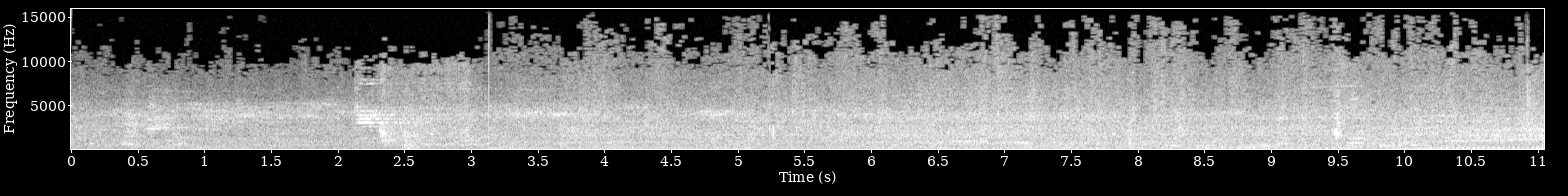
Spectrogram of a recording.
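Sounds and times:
street traffic: 0.0 - 11.0
vehicle engine humming nearby: 0.0 - 11.0.

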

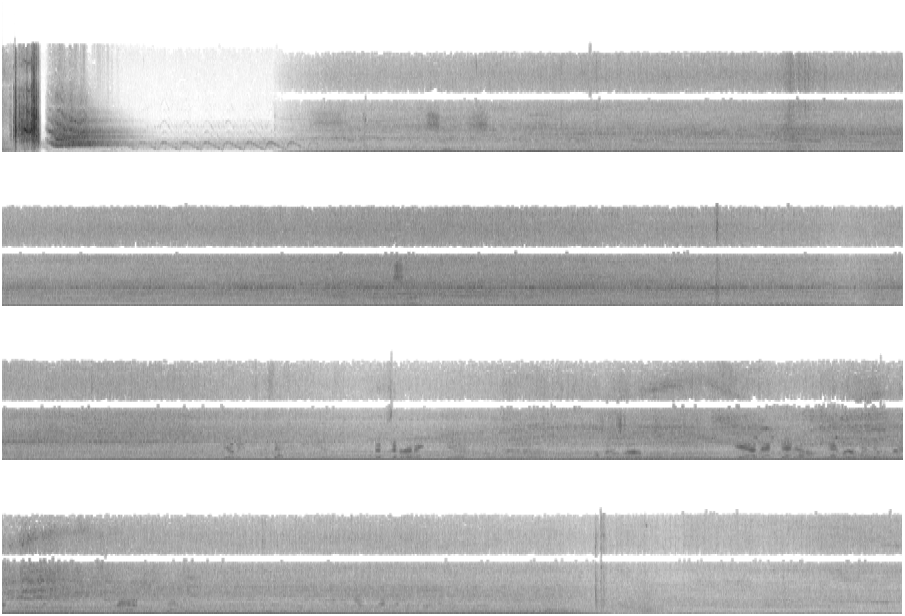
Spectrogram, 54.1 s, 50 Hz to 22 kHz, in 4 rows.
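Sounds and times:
car engine idling: 2.3 - 54.0.

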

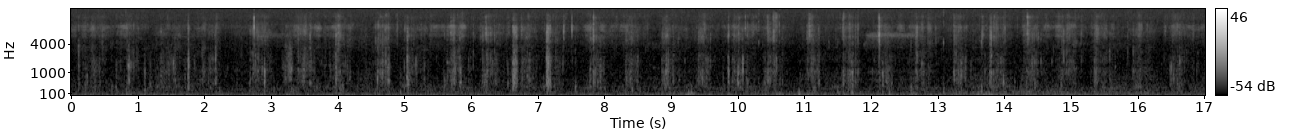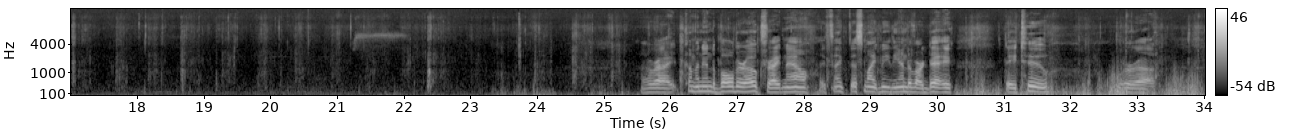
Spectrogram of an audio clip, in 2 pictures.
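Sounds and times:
footsteps on dirt trail: 0.0 - 34.0.

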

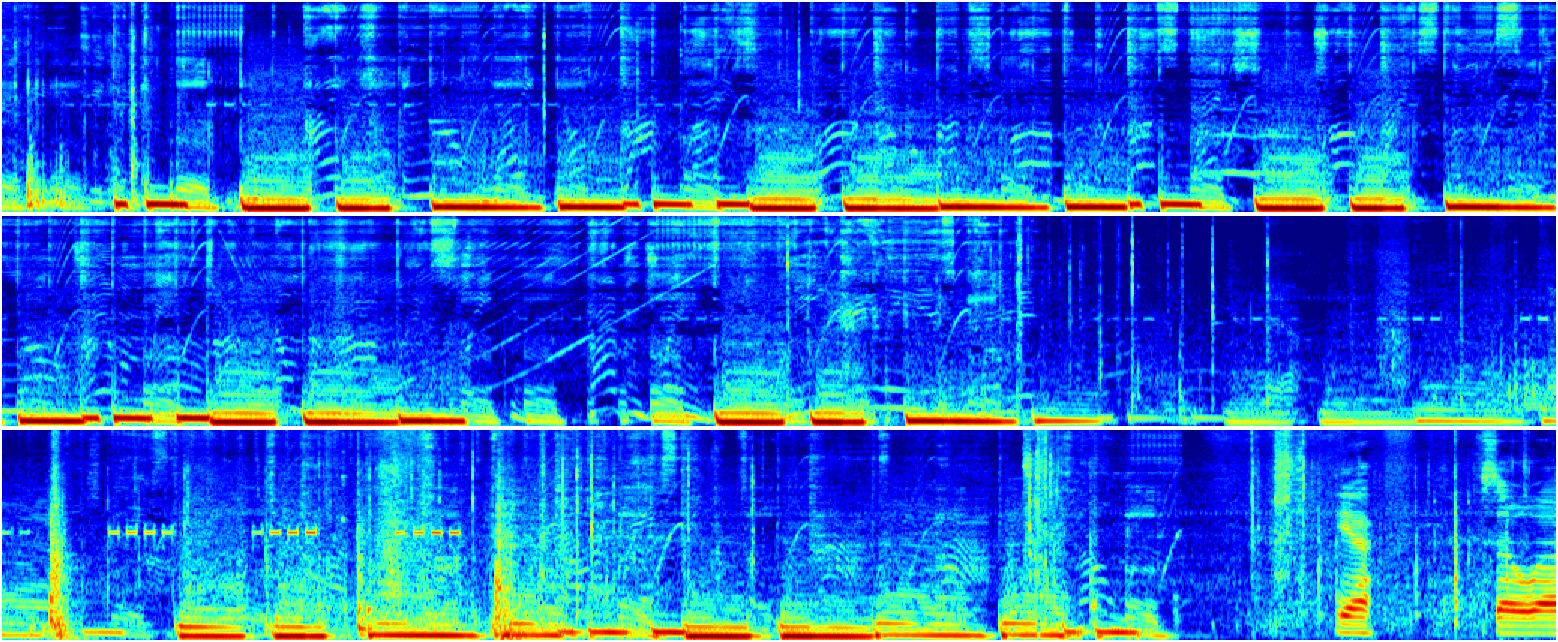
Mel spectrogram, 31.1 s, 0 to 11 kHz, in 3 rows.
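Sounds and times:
bass-heavy music with vocal: 0.0 - 28.6.

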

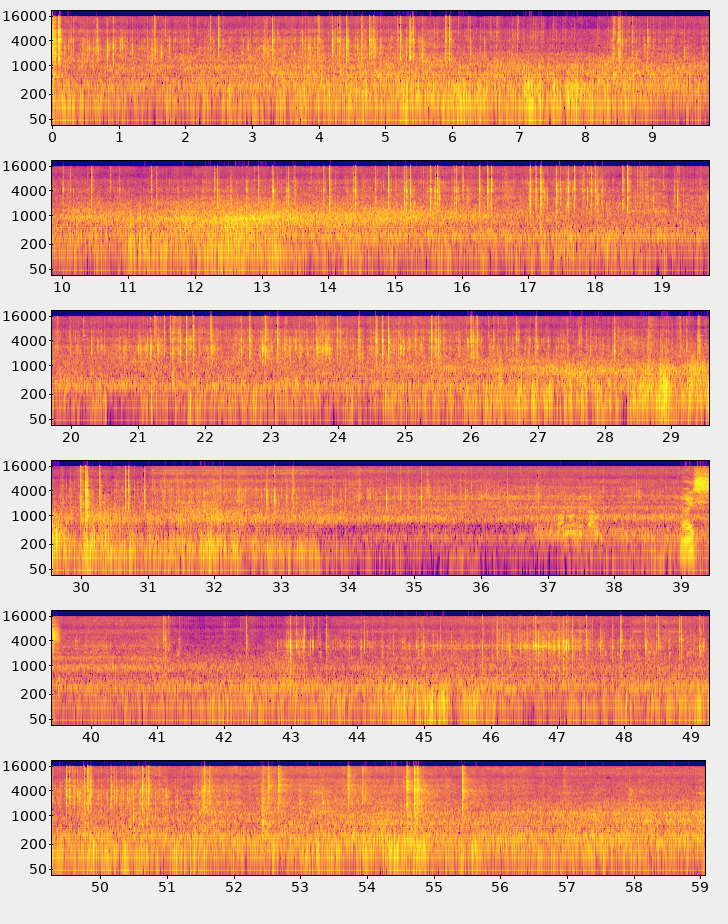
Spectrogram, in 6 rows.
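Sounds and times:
bicycle tyres rolling on asphalt: 0.0 - 59.0
bike clicks and rattles: 0.0 - 59.0.

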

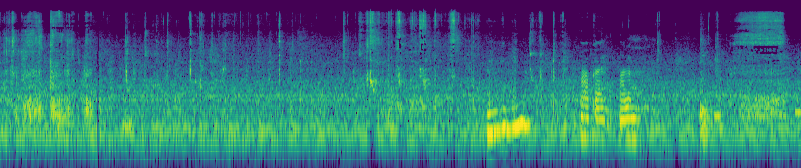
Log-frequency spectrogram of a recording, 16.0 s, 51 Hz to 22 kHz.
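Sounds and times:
wet chewing and crunching: 0.0 - 9.7, 10.6 - 11.5, 13.1 - 14.6
steady low hum: 0.0 - 16.0.

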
